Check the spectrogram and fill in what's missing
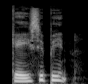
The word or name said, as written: GAZEBINDENES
